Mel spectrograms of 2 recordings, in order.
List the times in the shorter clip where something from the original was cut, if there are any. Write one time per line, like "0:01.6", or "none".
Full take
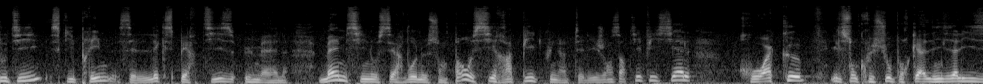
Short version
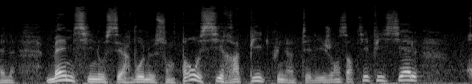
none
